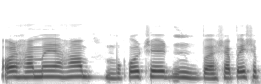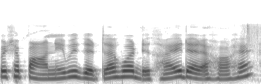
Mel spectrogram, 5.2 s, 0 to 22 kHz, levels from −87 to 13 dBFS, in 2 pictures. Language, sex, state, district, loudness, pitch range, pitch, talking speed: Hindi, female, Uttar Pradesh, Hamirpur, -23 LUFS, 210-255 Hz, 245 Hz, 195 wpm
